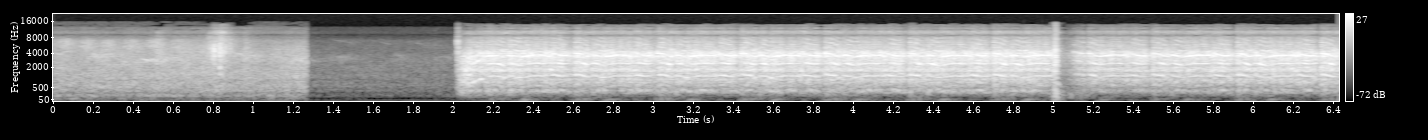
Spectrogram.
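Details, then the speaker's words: AJP PR7 motorcycle's first start after an engine rebuild: steady, labored cranking at about four beats a second that never catches, because the battery is too weak. "die Batterie klingtind schwach muss ich ehrlich sagen die Batterie ist zu schwach mehr Power ich weiß nicht ob es ausreicht aber"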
